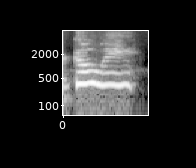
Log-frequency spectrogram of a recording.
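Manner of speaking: sudden high squeal; startled squeal. Real, not acted. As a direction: shoo your own image away with a squeal. Squeals at her own screen image.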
